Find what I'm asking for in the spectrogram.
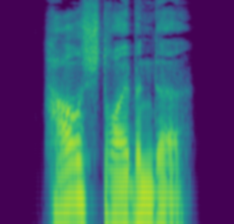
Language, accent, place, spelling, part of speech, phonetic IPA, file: German, Germany, Berlin, haarsträubende, adjective, [ˈhaːɐ̯ˌʃtʁɔɪ̯bn̩də], De-haarsträubende.ogg
- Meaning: inflection of haarsträubend: 1. strong/mixed nominative/accusative feminine singular 2. strong nominative/accusative plural 3. weak nominative all-gender singular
